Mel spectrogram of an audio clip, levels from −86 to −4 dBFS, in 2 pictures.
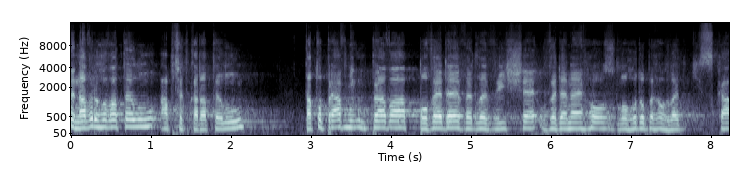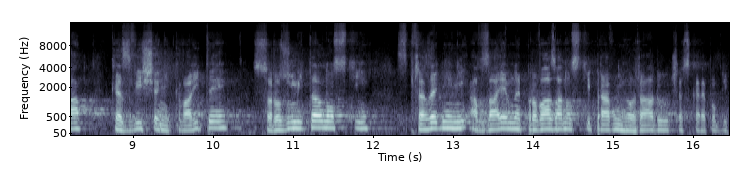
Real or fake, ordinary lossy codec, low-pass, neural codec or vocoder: fake; Opus, 16 kbps; 14.4 kHz; vocoder, 44.1 kHz, 128 mel bands, Pupu-Vocoder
